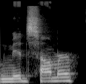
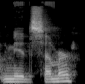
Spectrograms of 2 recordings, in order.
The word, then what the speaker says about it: Midsommar: The movie's called Midsommar. And I'm trying to pronounce that specifically because it's not Midsummer, and my accent will probably betray me on that.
